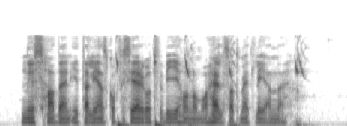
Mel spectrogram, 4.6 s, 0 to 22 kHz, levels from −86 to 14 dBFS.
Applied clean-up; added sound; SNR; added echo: none; Chirp, tweet; 11 dB; none.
